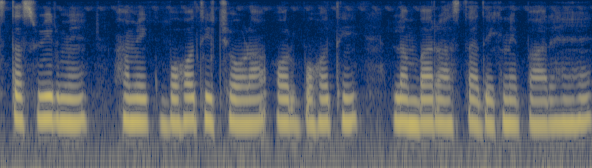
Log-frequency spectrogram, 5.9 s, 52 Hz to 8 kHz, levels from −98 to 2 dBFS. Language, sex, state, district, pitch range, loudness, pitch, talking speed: Hindi, female, Bihar, Kishanganj, 200-210 Hz, -30 LUFS, 205 Hz, 170 wpm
